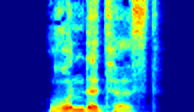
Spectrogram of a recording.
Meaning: inflection of runden: 1. second-person singular preterite 2. second-person singular subjunctive II
- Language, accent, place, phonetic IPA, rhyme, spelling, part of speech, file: German, Germany, Berlin, [ˈʁʊndətəst], -ʊndətəst, rundetest, verb, De-rundetest.ogg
